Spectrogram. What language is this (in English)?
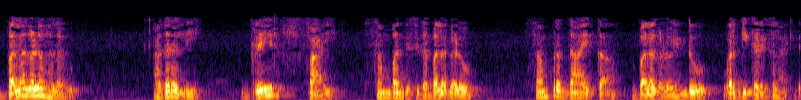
Kannada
